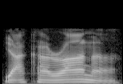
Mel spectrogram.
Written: Yacarana

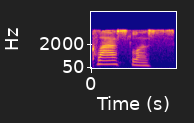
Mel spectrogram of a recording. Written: classless

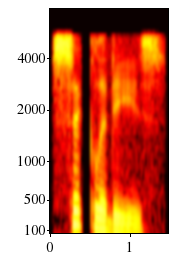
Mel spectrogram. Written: Cyclades

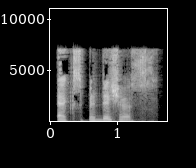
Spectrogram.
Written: expeditiousness

